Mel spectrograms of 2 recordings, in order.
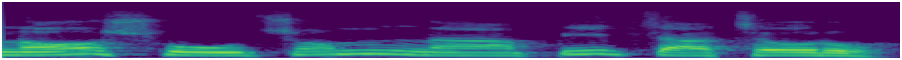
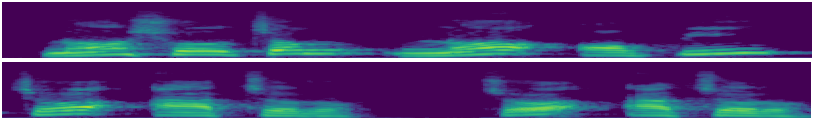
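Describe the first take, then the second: First: নাপি চাচরো with the words merged; joined as written. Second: ন, অপি, চ, আচর as separate words with gaps; broken word by word. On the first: Teacher reading it as printed, নাপি চাচরো joined. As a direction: run নাপি and চাচরো each together, long a. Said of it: "যেভাবে শ্লোক গীতায় লেখা আছে". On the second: Teacher splitting the joined words, ন অপি চ আচর piece by piece. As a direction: pause between ন and অপি, চ and আচর. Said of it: "যখন ভেঙে ভেঙে বলবো". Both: Shown as a demonstration.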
